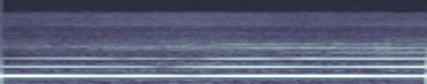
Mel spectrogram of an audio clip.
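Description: Saxophone holding one long, steady, nearly pure note.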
